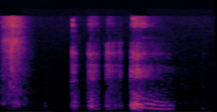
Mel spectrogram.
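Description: A person clearing their throat: a sharp breath at the start, then a few quick catches and a short voiced rasp that drops in pitch.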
